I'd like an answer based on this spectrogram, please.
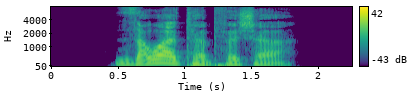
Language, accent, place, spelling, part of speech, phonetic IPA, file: German, Germany, Berlin, sauertöpfischer, adjective, [ˈzaʊ̯ɐˌtœp͡fɪʃɐ], De-sauertöpfischer.ogg
- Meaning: 1. comparative degree of sauertöpfisch 2. inflection of sauertöpfisch: strong/mixed nominative masculine singular 3. inflection of sauertöpfisch: strong genitive/dative feminine singular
